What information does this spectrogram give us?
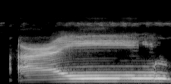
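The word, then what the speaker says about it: عين: হা গলা চাপ দিয়ে, সেখান থেকে হবে আইন। গলার কণ্ঠন এটা, ভোগালটা একটু ভেতরের দিকে চেপে যাবে, এরকম আওয়াজ হবে, এই ধরনের আওয়াজ হবে আইন। আইন আইন না বলে গলা চাপ দিতে হবে, আইন।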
